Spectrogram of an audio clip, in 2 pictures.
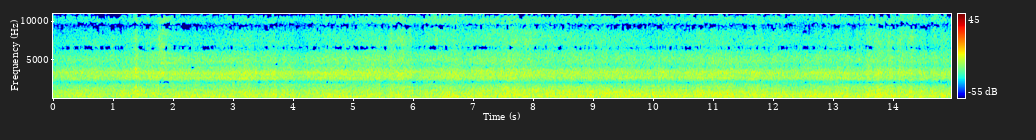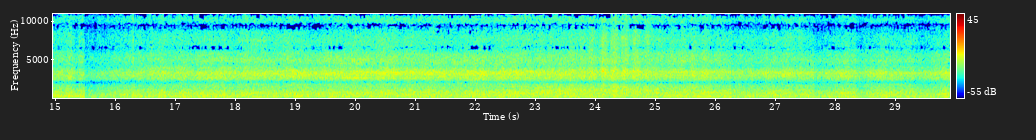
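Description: CSX freight train of enclosed autorack cars rolling past, a steady noise of steel wheels on rail that dips briefly about halfway through.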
